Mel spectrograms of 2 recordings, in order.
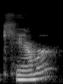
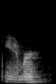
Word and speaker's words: Kammer: Kammer. Here. Did I say it right? Yep, just like a hammer, but cammer.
